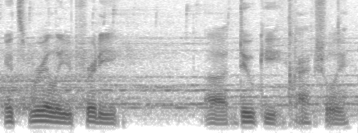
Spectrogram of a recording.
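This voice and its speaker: A man's voice: rumbling low, steady tone, measured pace, music in the background. A man commenting casually on his gameplay, cracking jokey, sarcastic asides. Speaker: let's play gamer.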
